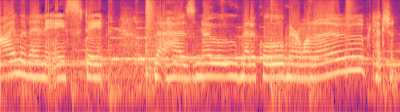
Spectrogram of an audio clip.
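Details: Stuttering in a woman born with cerebral palsy; the stutter is described as really bad and related to her cerebral palsy, recorded before she smokes cannabis.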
